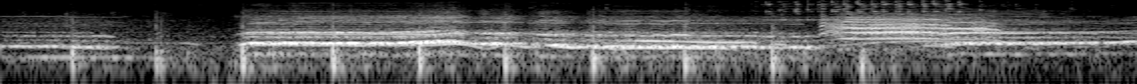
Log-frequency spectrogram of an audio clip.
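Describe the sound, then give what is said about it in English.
Fans at a Milwaukee Bucks basketball game chant loudly in unison near the end of the third quarter as Bogut and the Bucks try to make a comeback, voices rising together over steady rhythmic clapping or stomping, with the chant swelling even louder near the end. “Their organized chanting reaches a crescendo near the end of the third quarter as Bogut and the Bucks try to make a comeback.”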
